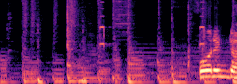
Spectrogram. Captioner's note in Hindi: घड़ी की आवाज़ आते हुए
